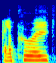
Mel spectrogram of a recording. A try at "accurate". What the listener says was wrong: The last syllable is short. Not rate.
